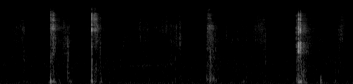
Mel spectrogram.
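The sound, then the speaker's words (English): A tarot deck being shuffled before three cards are pulled, heard as a few crisp papery snaps and flicks at irregular intervals, fairly quiet, with no one talking. “Shuffle, shuffle, shuffle.”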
